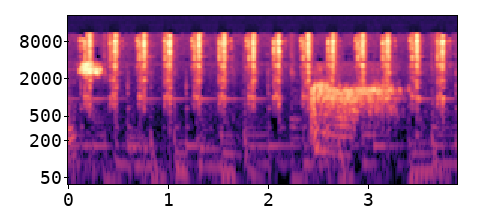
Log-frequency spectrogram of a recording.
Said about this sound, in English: Oh, there's the timer.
